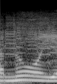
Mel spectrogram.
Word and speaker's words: Neu: Neuradio.it si scrive Neu, si pronuncia Noi e vuol dire nuova, nuova emittente urbana in diretta da Bologna.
